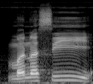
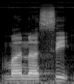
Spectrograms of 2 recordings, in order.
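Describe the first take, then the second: First: The final vowel is held long. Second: The final vowel is kept short. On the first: This is the Vedic form used in the mantra. "मनसी असं दीर्घ आलंय" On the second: This is the regular grammatical form. "सी ऱ्हस्व आहे त्या ठिकाणी"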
